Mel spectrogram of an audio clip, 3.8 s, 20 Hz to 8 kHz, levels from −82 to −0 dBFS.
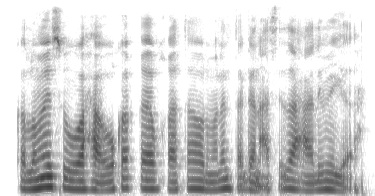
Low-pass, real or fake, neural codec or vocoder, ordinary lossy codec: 7.2 kHz; real; none; AAC, 48 kbps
